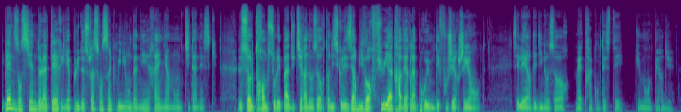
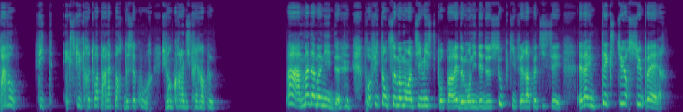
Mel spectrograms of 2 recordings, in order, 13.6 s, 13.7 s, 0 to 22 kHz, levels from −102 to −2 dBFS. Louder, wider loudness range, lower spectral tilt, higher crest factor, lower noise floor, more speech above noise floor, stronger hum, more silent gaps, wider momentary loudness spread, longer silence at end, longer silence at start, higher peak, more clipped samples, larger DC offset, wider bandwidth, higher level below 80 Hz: about the same, -29 LUFS vs -29 LUFS; about the same, 9 LU vs 7 LU; first, -4.5 dB/octave vs -2.5 dB/octave; about the same, 22 dB vs 20 dB; second, -67 dBFS vs under -90 dBFS; second, 38 dB vs over 60 dB; neither; second, none vs 4.67-5.73 s; first, 17 LU vs 11 LU; second, 0.2 s vs 0.4 s; about the same, 0.05 s vs 0 s; about the same, -8 dBFS vs -10 dBFS; neither; neither; second, 17.5 kHz vs over 20 kHz; first, -54 dBFS vs under -90 dBFS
